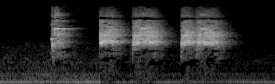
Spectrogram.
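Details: Black francolin, a Sindhi teetar: four harsh, grating broadband notes in quick succession, the first short and the rest longer, over a low steady hum.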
